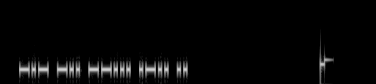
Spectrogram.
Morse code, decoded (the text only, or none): KD7LI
